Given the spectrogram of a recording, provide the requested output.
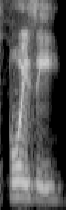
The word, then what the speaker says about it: Boise: correctly it's just it's Boise yeah just think of the most not-french way to say something and that's how the Americans say it most of the time boys okay boys boys all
